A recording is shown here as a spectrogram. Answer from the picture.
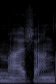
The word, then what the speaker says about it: mahjong: She's in the Mahjong circle.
